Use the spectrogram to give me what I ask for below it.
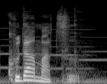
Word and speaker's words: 下松: っていうのがあって、これはあの、下の松と書いて、くだまつはい。って読むみたいで、カップ麺にもなってる。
